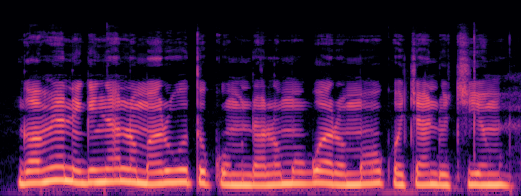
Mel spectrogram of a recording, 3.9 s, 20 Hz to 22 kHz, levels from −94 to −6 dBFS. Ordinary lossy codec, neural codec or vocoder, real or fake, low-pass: none; none; real; 14.4 kHz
